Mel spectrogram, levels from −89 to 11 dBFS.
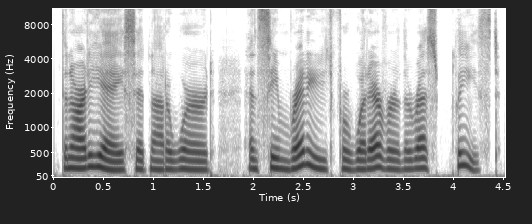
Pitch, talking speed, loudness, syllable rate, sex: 190 Hz, 175 wpm, -17 LUFS, 5.0 syllables/s, female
